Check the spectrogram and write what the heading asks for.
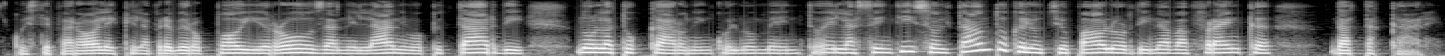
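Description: A woman narrating a classic novel aloud as an expressive, suspenseful audiobook reading. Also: lowish voice, brisk, few pauses, lo-fi sound. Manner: dramatic, suspenseful.

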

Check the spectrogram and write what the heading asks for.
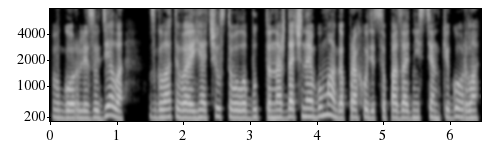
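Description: A woman's voice: medium pitch, little pitch movement, moderate pace, dark tone, dry recording, clean studio sound. A woman narrating a first-person novel as an audiobook, with intimate, emotional storytelling.

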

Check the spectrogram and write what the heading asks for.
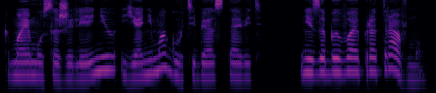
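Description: A woman's voice: sits low, a little fast, a little mellow, no room sound, close to an everyday voice. A smug man needles his ex-wife with dry sarcasm and stern, firm lines, as a woman reader gives him voice. The sound is close and dry, with no room around it. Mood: mocking. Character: smug, mocking male ex-husband.

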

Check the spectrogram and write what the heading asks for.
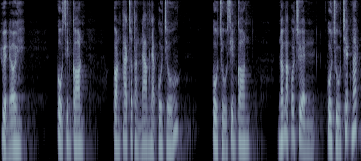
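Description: A man's voice: medium pitch, a little slow, long pauses, slightly rough. A man playing a frantic begging mother. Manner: frantic, pleading. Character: desperate middle-aged mother begging for her son.

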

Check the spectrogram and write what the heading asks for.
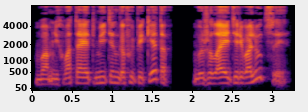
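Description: A man voicing a young male emperor who scolds his ministers with slow, sarcastic rebukes in an audiobook. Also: on the high side, expressive, lightly acted. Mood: cold anger. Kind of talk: audiobook character voice.

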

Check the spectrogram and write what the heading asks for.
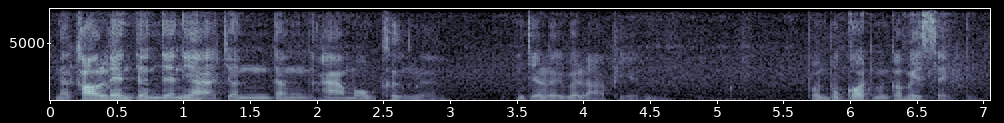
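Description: Monk, man, relaxed storytelling sermon, slightly higher voice. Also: moderate pace, a little hiss or hum. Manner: chatty, tells anecdotes with frequent chuckles. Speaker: Buddhist monk. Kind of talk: dharma talk with storytelling.

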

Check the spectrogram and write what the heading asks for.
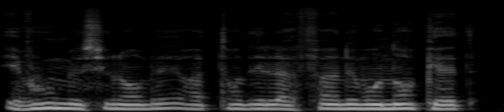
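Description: A man voicing a calm, authoritative male chief inspector who speaks in a measured, firm way. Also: a little high, dry recording, studio quality, pitched above the performer's own voice, close to an everyday voice.

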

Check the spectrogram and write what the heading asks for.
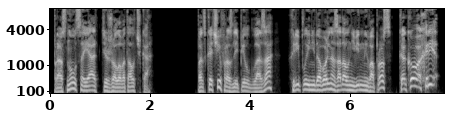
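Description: A man narrating a fantasy audiobook in an expressive, wry storytelling manner. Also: medium pitch, moderate pace, no room sound, studio quality. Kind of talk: scripted narration.

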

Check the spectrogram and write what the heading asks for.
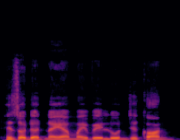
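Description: A man's voice: mid-range voice, steady tone, fast talker, fairly bright tone, lightly acted. A man voicing a nosy, blunt old village woman who scolds and gossips as she tells what she saw. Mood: gossiping.

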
